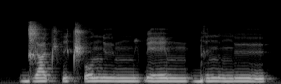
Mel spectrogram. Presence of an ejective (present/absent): present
